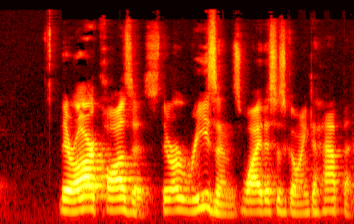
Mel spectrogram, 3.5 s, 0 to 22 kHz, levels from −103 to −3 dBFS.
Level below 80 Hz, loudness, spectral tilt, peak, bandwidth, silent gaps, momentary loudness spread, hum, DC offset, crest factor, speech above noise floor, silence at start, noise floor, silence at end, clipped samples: -74 dBFS; -21 LUFS; -2.5 dB/octave; -2 dBFS; 19 kHz; none; 13 LU; none; under 0.1%; 20 dB; 24 dB; 0.6 s; -44 dBFS; 0.05 s; under 0.1%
